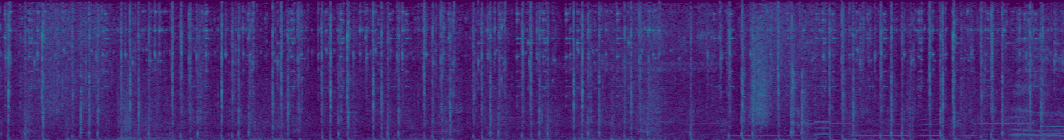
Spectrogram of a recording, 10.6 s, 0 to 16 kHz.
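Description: Geralt's horse Roach trots in Witcher 3 with a rapid, steady clip-clop of hooves throughout, close and fairly loud, with brief game tones near the end.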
